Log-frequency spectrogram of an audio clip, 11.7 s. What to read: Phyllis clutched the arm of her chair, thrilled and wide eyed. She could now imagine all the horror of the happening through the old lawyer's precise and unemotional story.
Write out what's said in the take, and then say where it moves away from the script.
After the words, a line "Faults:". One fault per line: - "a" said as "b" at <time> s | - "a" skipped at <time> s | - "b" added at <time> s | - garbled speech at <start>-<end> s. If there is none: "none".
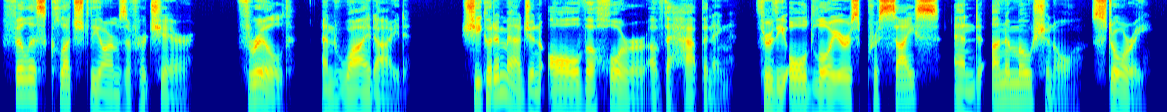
Phyllis clutched the arms of her chair, thrilled and wide eyed. She could imagine all the horror of the happening through the old lawyer's precise and unemotional story.
Faults:
- "arm" said as "arms" at 1.0 s
- "now" skipped at 4.9 s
